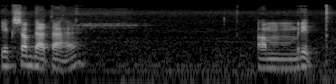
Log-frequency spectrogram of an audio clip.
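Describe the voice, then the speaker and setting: Male tutor, young adult, bright cutting tone, patient and methodical, sounds words out slowly. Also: mid-range voice, fairly even intonation, a little hiss or hum. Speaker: poetry meter teacher. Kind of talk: explanatory lesson.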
